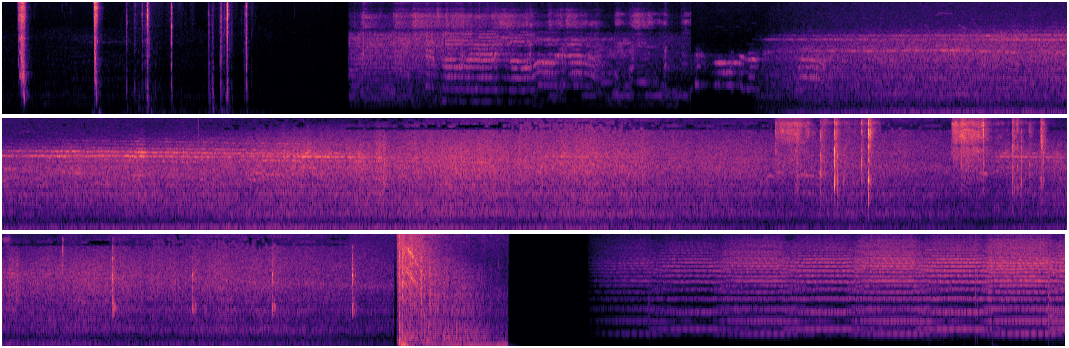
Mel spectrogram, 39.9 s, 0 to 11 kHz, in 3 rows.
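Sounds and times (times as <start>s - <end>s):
airliner jet engines rumbling: 9.7s - 31.6s
sharp clicks: 23.0s - 24.4s, 25.2s - 26.6s, 31.0s - 31.8s.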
